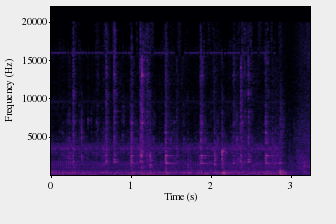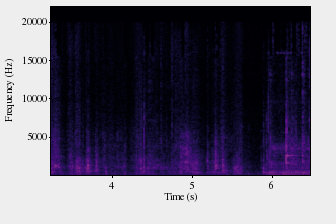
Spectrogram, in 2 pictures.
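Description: A sewing machine stitches a 3/8 inch seam on a book bag, its needle mechanism rattling in quick, steady bursts that pause briefly near the middle before resuming.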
